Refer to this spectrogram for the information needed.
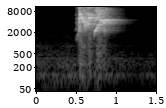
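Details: Lovebird chirping: one sharp, high, buzzy chirp lasting about half a second, with a downward-sweeping tail, against a quiet background with a faint low hum.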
